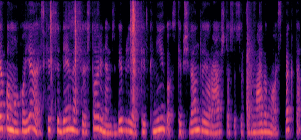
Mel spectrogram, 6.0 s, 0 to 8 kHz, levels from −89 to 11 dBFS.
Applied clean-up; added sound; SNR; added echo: none; Camera; 9 dB; none.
